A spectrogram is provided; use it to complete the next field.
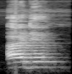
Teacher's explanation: यानी जीम, शीन और या, ये जो 3 हरूफ हैं जो कि जुबान के वस्त से अदा होंगे, लेकिन जब ऊपर के वो जुबान का जो वस्त होगा, जो सेंटर वाला पार्ट होगा, वो ऊपर के तालू से जा लगेगा, ठीक है। अब कुछ हम जीम की, इन हरूफ के अंदर से जीम की कुछ मिसालें देख लेते हैं जो कुरान पाक में आई हैं।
